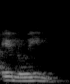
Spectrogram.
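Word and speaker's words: אלהים: Cuando está la palabra Dios, se está refiriendo a la naturaleza divina, si la podemos decir así, que en hebreo se pronuncia Elohim.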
